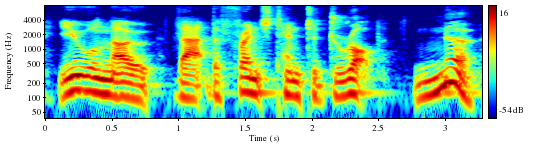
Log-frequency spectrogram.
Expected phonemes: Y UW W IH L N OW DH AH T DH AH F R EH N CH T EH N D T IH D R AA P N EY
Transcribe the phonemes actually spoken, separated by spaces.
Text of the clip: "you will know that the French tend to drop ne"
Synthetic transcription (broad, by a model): Y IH W IH L N OW DH AH T DH AH F R EH N CH T EH N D T IH D R AA P N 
